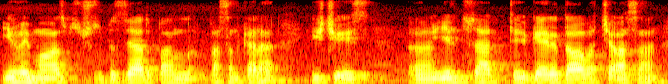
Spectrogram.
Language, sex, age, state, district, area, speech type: Kashmiri, male, 18-30, Jammu and Kashmir, Budgam, rural, spontaneous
